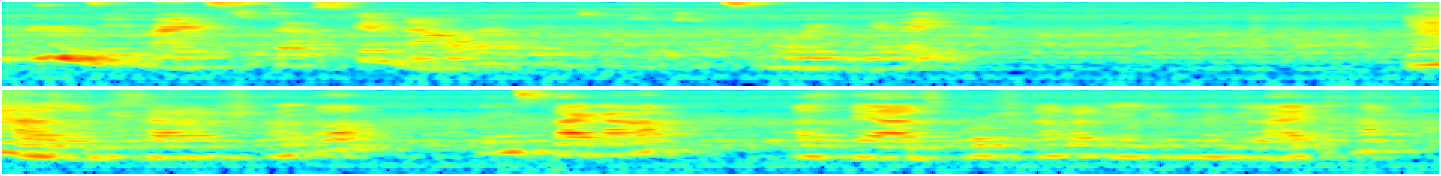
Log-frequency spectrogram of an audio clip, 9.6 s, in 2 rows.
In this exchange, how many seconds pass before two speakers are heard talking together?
none

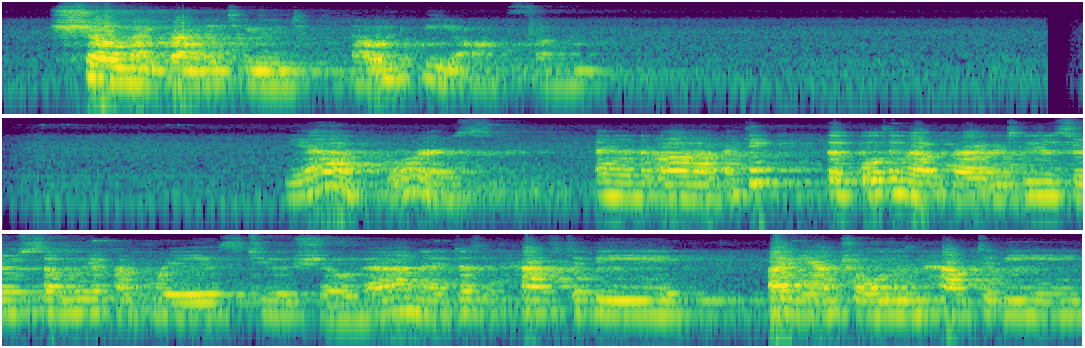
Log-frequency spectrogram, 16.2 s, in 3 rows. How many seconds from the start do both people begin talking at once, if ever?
none

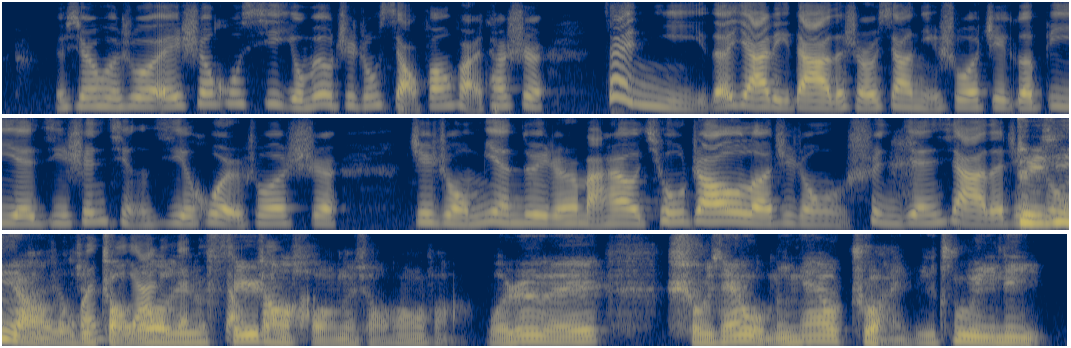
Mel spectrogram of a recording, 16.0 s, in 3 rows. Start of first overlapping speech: 10.4 s

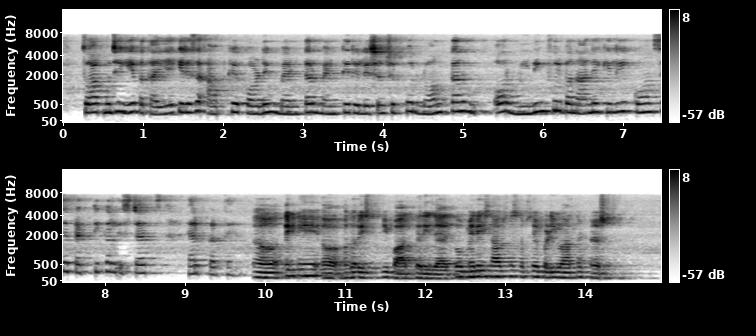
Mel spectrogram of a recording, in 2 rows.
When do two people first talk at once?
none

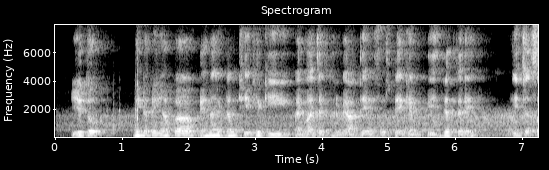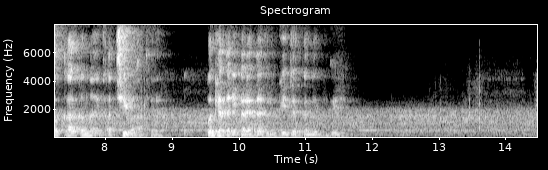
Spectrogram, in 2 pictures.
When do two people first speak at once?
none

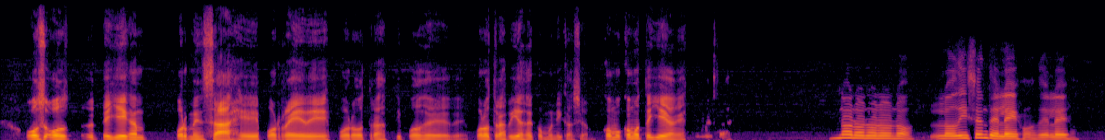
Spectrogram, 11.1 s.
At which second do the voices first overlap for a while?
none

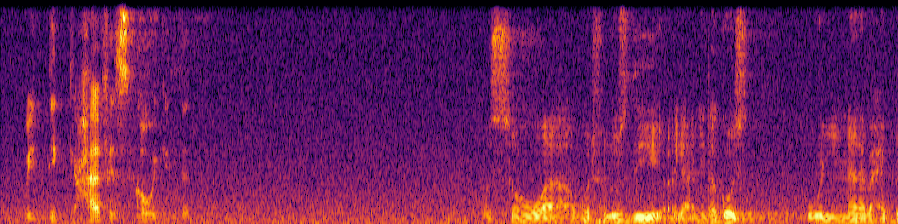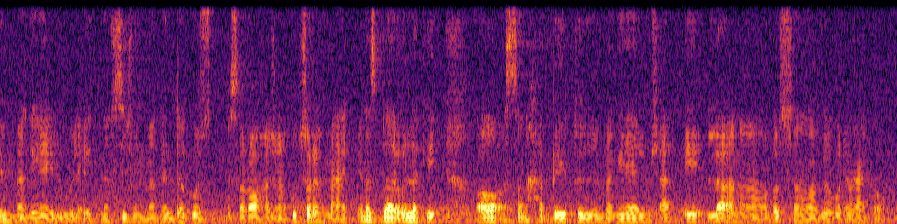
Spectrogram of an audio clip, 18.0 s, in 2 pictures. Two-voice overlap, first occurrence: none

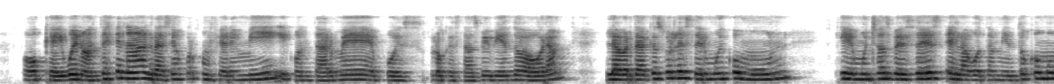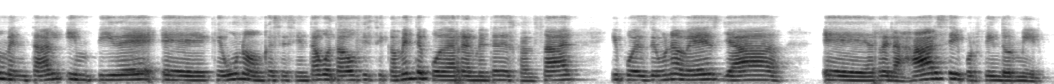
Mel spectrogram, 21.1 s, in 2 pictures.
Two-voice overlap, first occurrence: none

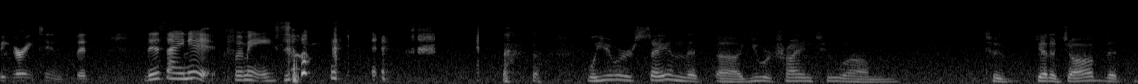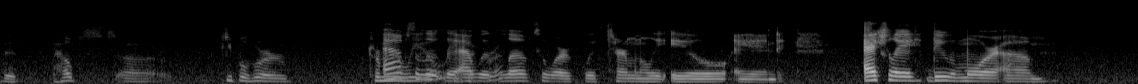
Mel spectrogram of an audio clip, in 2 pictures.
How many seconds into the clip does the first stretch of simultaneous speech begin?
15.2 s

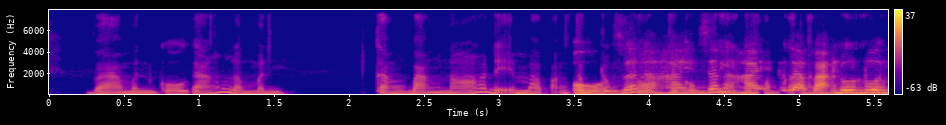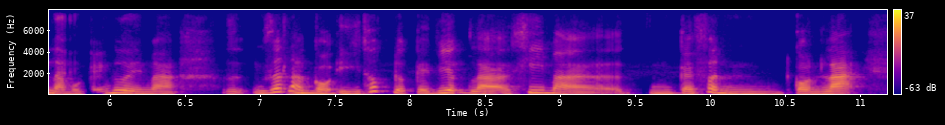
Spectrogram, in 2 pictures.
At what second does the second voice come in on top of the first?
3.5 s

